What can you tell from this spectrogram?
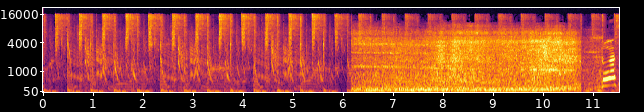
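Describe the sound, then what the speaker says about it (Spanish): A small airplane at La Aurora airport in Guatemala, being readied for a military parade. Someone talks excitedly at first, then a loud, steady engine roar takes over and holds close for several seconds. "¡Miren cómo van jalando la avioneta!"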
